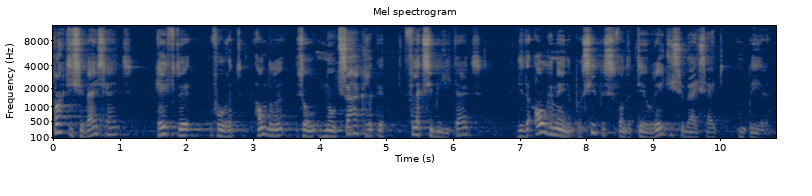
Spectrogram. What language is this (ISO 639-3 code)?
nld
